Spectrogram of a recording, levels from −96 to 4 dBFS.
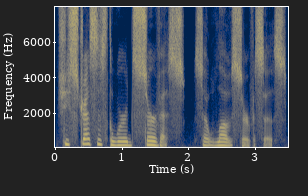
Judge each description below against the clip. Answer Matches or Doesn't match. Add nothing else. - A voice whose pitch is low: Doesn't match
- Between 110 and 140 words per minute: Matches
